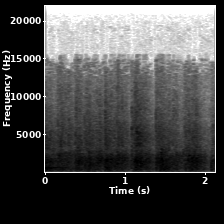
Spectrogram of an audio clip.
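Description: Church congregation giving a short burst of steady applause, a dense wash of hand claps heard somewhat distant and alone.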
